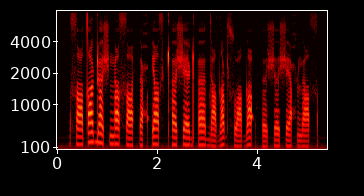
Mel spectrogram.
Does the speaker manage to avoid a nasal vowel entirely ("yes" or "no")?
yes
